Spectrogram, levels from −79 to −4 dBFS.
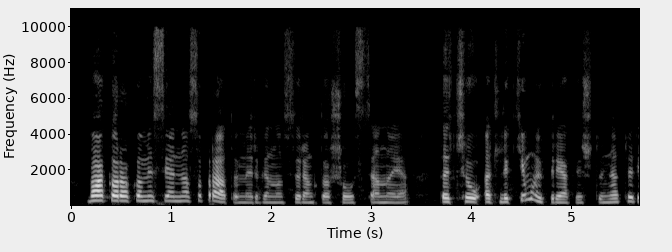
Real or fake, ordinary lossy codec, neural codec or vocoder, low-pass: fake; MP3, 64 kbps; vocoder, 22.05 kHz, 80 mel bands, Vocos; 9.9 kHz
